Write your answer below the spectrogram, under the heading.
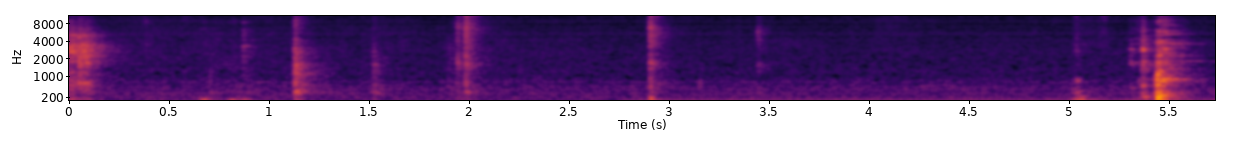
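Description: Scattered light clicks and taps from handling a measuring spoon and a pepper container while measuring pepper, with a louder knock near the end. A faint low hum comes in about three seconds in.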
